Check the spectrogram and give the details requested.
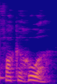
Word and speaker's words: Fukahua: Fakahooa.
